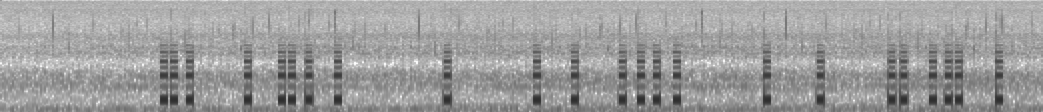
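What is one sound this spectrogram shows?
Short electronic blips tick in quick succession.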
